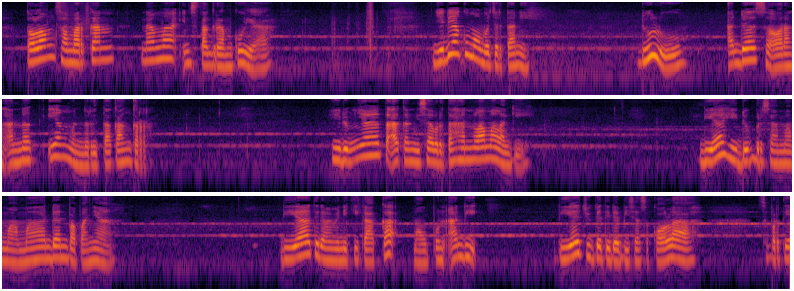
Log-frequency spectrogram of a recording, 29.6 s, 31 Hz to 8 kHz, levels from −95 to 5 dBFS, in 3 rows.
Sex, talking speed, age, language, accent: female, 85 wpm, 20-39, Indonesian, native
